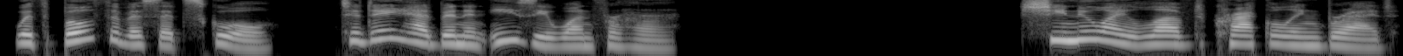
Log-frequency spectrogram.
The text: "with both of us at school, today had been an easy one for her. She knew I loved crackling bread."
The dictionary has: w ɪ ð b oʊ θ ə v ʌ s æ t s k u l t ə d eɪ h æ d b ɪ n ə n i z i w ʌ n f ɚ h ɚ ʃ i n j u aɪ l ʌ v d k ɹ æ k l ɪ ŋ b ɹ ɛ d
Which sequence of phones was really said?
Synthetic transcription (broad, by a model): w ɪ ð b oʊ θ ə v ʌ s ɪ t s k u l t ə d eɪ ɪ d b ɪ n ə n i z i w ʌ n f ɚ ɚ ʃ i n j u aɪ l ʌ v d k ɹ æ k l ɪ ŋ b ɹ ɛ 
